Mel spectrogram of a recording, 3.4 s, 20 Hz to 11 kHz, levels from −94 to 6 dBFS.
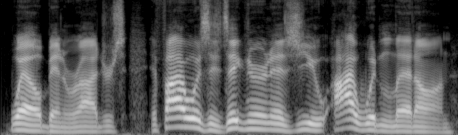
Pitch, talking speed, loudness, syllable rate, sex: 145 Hz, 245 wpm, -17 LUFS, 5.5 syllables/s, male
